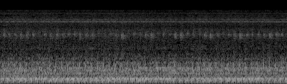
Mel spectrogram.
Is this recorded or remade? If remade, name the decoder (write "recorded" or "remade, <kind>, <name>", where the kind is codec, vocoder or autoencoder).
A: recorded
